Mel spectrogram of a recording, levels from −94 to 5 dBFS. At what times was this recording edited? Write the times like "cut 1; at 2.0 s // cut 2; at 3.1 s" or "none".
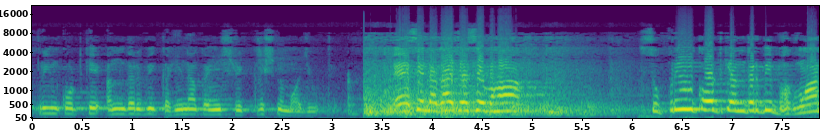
cut 1; at 3.3 s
